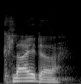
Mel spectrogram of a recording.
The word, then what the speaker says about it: Kleider: Kleider. – Notice the pronunciation of the ER ending. The R is just suggested, not pronounced very clearly.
